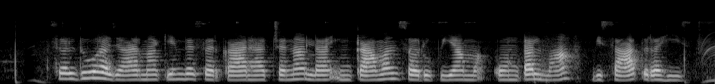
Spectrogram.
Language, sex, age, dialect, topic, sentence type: Chhattisgarhi, female, 51-55, Eastern, agriculture, statement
